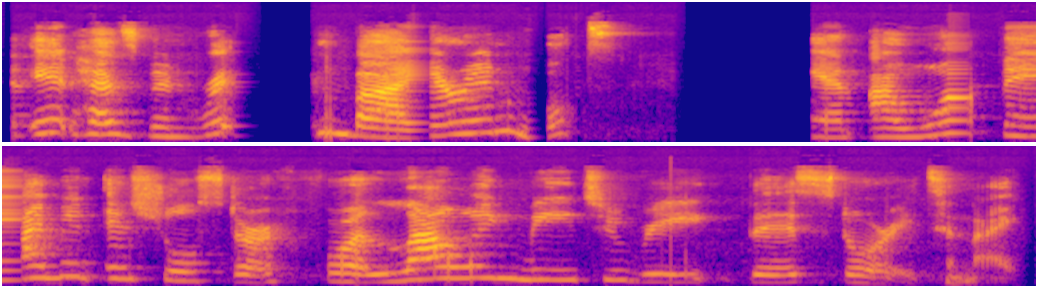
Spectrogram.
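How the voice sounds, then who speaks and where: A woman with a high-pitched voice hosts a children's bedtime storytime. She takes her time, phrasing things deliberately and speaking straight to young listeners as she reads aloud. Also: lively intonation, pushed and bright, rough recording. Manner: slow, deliberate phrasing, addressing children directly. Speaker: library storytime host and reader. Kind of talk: bedtime picture-book read-aloud for children. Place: at home, indoors.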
